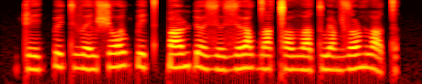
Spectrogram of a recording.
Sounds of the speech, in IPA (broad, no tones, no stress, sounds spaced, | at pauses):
ʈ e k͡p ø t v ɛ l ʃ ɔ l k͡p e t k͡p ɑ ɳ ɗ œ z ɵ z œ l dˤ e ǀ œ ðˤ e t w e ɳ zˤ ɵ ɳ ðˤ ɑ t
